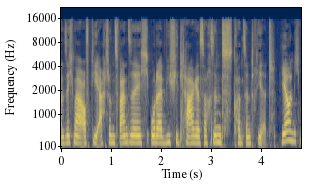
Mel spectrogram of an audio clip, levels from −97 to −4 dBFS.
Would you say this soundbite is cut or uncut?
cut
